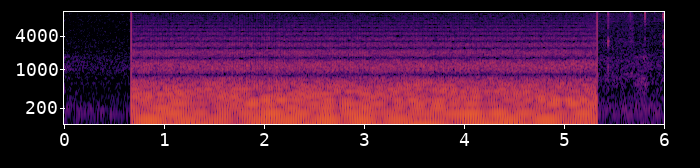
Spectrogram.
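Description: A SuperCollider synth plays ten slightly detuned variable-duty sawtooth (VarSaw) waves summed around 40 Hz, giving a low buzzing drone with slow swells in loudness. The starting phase of each wave is randomized to smooth out the pop at the start. The drone starts about half a second in and cuts off suddenly about a second before the end.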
